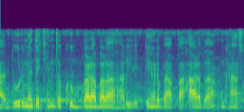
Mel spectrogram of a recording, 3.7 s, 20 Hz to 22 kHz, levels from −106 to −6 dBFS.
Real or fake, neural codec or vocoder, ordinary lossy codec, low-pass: fake; codec, 16 kHz, 8 kbps, FunCodec, trained on LibriTTS, 25 frames a second; none; 7.2 kHz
